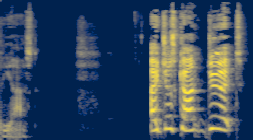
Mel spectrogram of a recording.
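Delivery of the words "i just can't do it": high, loud wail of despair; upset dragon wailing to the boy. Acted. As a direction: cry it out like a heartbroken beast. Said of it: "the dragon wailed".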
